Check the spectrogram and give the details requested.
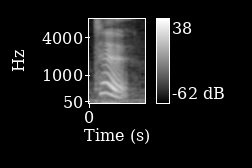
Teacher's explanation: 트는 드를 소리낼 때와 같은데요 보다 바람을 더 많이내는 소리예요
